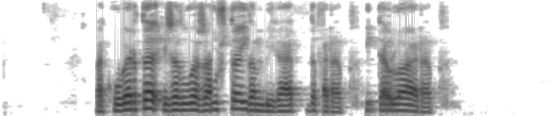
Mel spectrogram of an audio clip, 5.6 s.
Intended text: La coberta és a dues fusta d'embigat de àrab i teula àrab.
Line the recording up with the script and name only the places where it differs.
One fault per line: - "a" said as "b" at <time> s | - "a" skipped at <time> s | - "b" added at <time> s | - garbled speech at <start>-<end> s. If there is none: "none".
none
